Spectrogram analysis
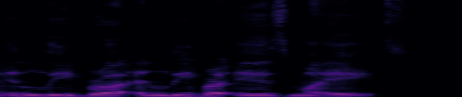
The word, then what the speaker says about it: Ma'at: Libra and Libra is my eight people will say my art but it's really supposed to be pronounced by eight this is where you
